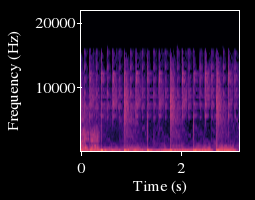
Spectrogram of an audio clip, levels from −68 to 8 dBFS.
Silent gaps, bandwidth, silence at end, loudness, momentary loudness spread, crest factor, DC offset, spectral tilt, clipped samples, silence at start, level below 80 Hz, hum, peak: none; 16.5 kHz; 0 s; -20 LUFS; 3 LU; 16 dB; under 0.1%; -5 dB/octave; under 0.1%; 0 s; -22 dBFS; none; -4 dBFS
